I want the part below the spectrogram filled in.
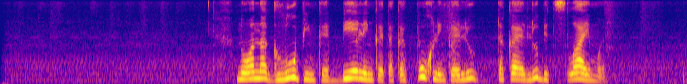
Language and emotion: Russian, angry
